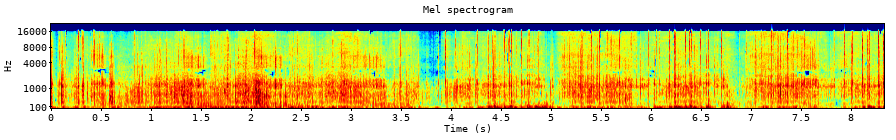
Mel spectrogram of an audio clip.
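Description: Long nails scratch and tap on an unwrapped solid dark chocolate bar resting on a towel, and fingertips rub its surface. The result is a steady, dry scratching and crinkling texture with a low rumble underneath and bright, papery edges. It pauses briefly near 3.8, 5 and 6.9 seconds.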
